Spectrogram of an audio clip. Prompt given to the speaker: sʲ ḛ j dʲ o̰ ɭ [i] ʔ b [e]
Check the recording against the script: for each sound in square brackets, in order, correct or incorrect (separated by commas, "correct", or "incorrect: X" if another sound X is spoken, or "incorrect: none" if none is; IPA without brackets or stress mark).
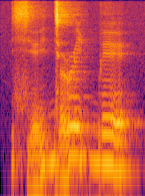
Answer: correct, correct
